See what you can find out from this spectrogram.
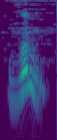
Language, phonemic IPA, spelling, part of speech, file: French, /vɔ.mi/, vomi, noun / verb, Fr-vomi.ogg
- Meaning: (noun) vomit; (verb) past participle of vomir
